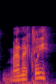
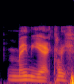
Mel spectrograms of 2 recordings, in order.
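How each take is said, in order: First: Manically short, MAN-ick-lee, asked with a rise. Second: Maniacally with a long ay, mane-ee-AK-lee. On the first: Reader correcting herself, trying Manically. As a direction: try Manically as MAN-uh-klee, questioning. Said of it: "Manically would be better". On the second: Reader fumbling the word, saying maniacally. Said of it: "Manically would be better than maniacally". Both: Shown as a demonstration.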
